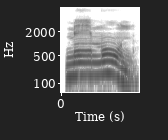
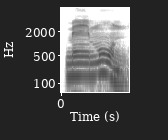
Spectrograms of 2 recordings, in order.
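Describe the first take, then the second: Both takes have the same delivery.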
